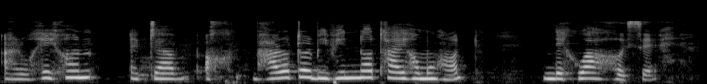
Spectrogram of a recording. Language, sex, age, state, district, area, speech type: Assamese, female, 18-30, Assam, Goalpara, rural, spontaneous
